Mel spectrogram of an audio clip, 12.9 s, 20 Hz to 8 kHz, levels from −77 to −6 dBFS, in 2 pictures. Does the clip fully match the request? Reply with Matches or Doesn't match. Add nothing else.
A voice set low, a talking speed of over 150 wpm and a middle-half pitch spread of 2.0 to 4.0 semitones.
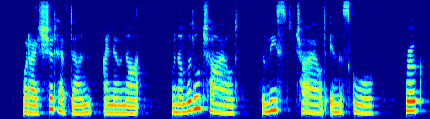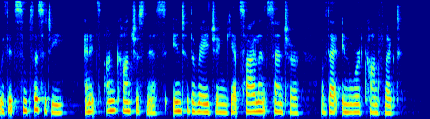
Doesn't match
